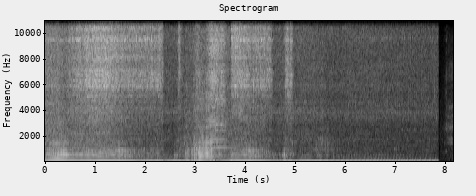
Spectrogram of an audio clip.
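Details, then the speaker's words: Ford Focus ST, old turbo before K03 replacement: engine revs climb and fall with a loose metallic clatter on the blips. The wastegate flapper doesn't seat fully, so it rattles and the car loses power. "so what was me causing to rattle it's just this part right here"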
